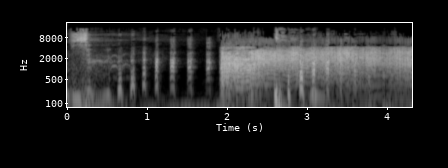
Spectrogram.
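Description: A comedic fart sound effect: a quick string of sputtering pops that gives way to a long, loud, raspy blast lasting a couple of seconds, prominent with no talking.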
